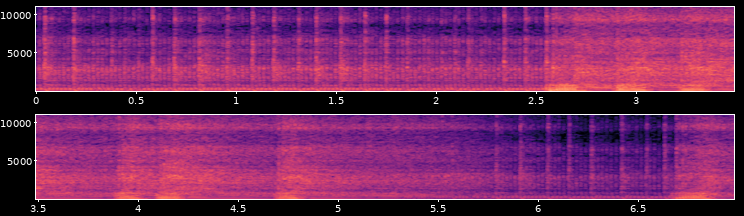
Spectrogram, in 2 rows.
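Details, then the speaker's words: 1998 Stihl 044 Magnum chainsaw, freshly fully rebuilt, first test run with 25-inch bar and oversized clutch (spec 2700 rpm idle, 14,000 max); fast popping idle, throttle blips sag and climb slowly, bogging; suspected slightly too rich under load, not confirmed. "notice how it seems to be bogging a little bit when I throttle so it's not responding great there's a chance it might be getting a little bit too rich on the load yet"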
